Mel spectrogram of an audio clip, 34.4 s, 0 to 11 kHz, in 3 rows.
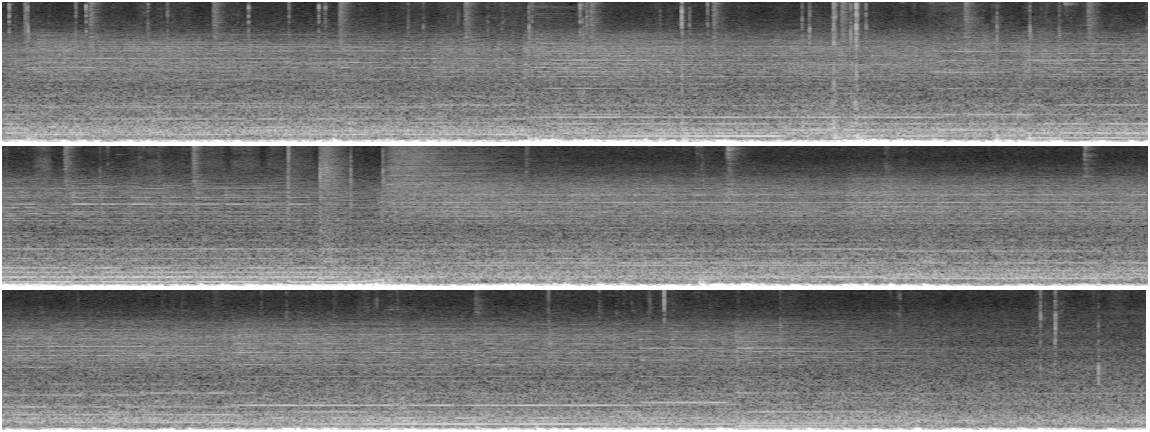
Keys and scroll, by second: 4.1 ctrl+=, 5.0 space, 6.8 shift+b, 17.4 [, 25.8 ctrl+-, 28.9 ctrl+-, 30.3 space.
